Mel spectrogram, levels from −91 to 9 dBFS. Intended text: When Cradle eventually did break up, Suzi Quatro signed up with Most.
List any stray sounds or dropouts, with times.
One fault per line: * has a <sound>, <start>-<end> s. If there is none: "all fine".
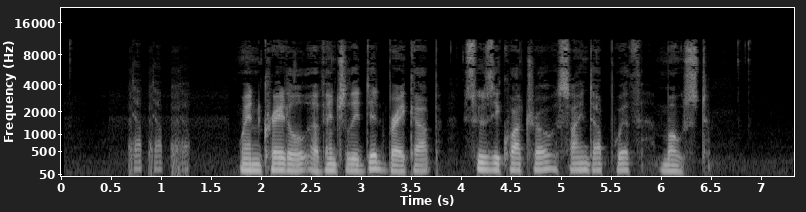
* has a laugh, 0.7-1.3 s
